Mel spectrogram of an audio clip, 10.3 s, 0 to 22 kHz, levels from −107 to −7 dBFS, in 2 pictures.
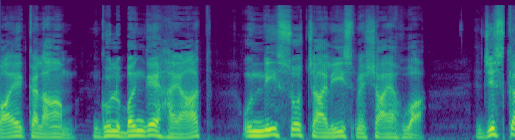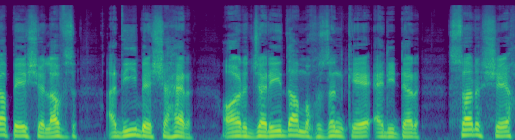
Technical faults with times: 2.05 pre-echo

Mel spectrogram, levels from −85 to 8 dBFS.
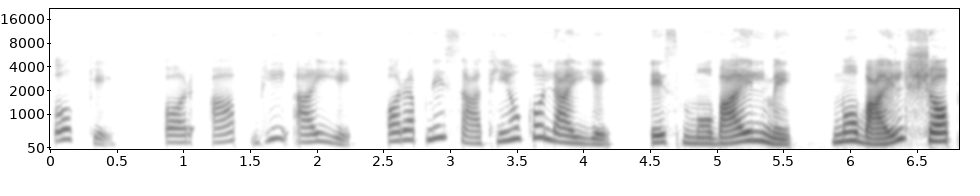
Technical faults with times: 0.86-6.51 automatic gain rising

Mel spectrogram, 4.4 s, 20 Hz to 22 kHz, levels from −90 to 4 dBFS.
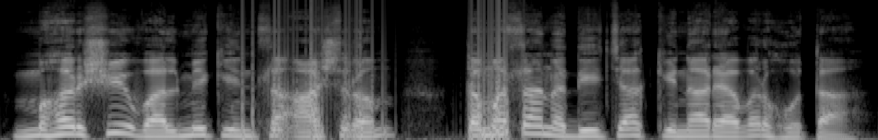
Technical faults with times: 1.21-2.62 processor overload crackle

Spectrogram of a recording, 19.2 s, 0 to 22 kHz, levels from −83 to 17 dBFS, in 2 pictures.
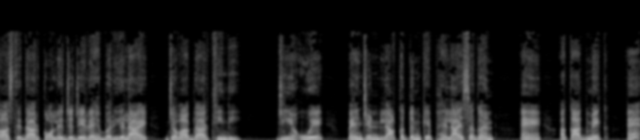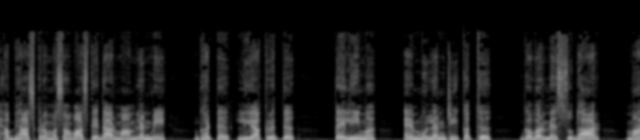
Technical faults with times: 0.00-19.20 generation loss

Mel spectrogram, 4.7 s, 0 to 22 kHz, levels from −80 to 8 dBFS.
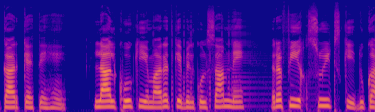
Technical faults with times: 1.91-2.87 GSM signalling bursts
2.90-4.00 GSM phone buzz

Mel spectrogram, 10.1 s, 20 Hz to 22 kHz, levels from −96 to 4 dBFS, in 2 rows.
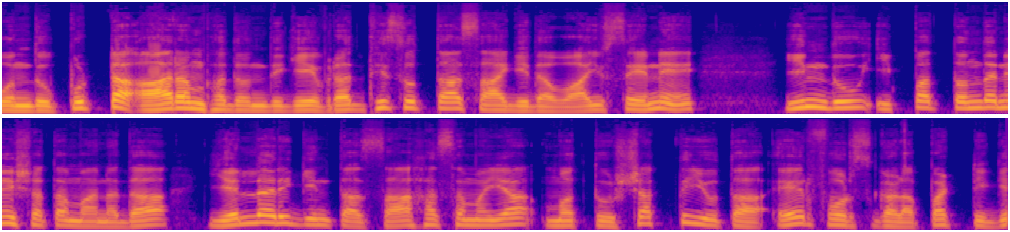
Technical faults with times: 0.57-0.80 microphone overload
1.02 microphone volume stepped down

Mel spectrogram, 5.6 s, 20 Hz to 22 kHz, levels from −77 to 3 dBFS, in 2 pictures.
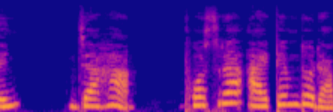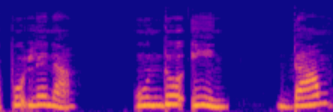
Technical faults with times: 0.00-5.55 AAC compression

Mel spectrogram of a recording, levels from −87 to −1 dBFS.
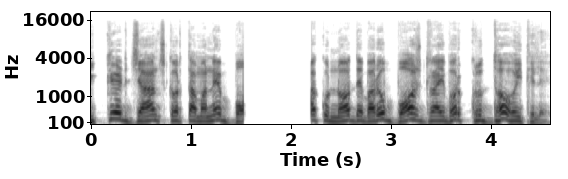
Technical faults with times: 1.53-2.21 audio dropout to silence

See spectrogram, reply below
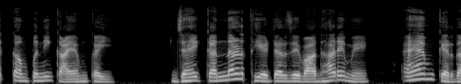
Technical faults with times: none

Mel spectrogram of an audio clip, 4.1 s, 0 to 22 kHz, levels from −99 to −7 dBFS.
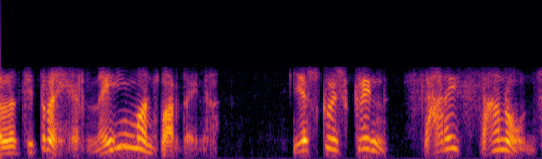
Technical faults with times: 0.00-4.07 AMR narrowband mobile codec
0.84-0.98 lost AMR speech frames
2.34-2.38 lost AMR speech frames

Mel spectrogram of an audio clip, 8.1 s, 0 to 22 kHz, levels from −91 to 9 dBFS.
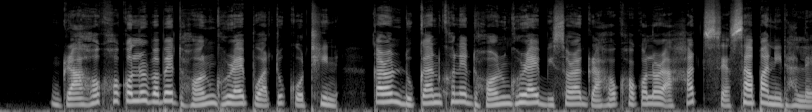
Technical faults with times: none

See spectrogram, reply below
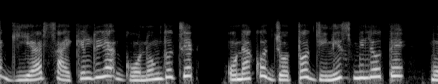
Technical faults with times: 3.68-4.38 AMR rate drop

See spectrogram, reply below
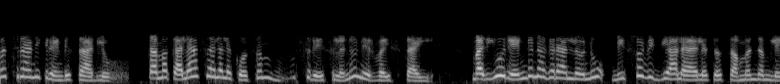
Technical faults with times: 0.00-7.81 G.729 codec
1.09-1.31 VoIP packet loss concealed by the speech codec
2.79-2.95 VoIP packet loss concealed by the speech codec

